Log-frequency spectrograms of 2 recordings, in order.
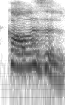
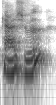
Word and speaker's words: causal: that you know it's easy to um mispronounce it as casual but it's really the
